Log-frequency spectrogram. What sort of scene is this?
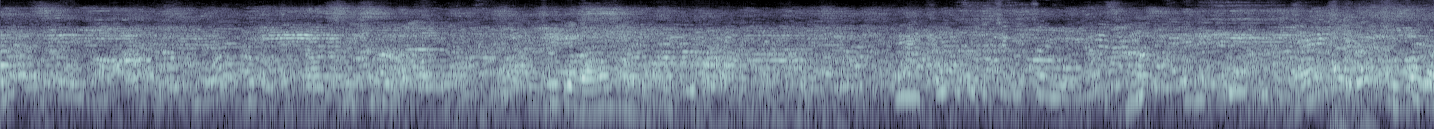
cafe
